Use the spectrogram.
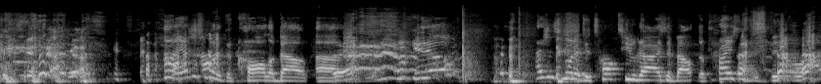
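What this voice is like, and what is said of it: Polite telephone voice. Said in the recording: “did you just pull out the telephone voice? ... You have the phone voice.”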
